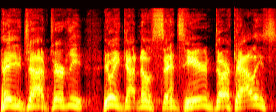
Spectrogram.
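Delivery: angry put-on voice. On a Discord call, sharing his joke quote from Airplane: put-on angry voice.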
